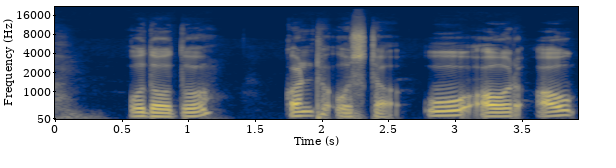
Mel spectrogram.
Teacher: ओ और औ का उच्चारण स्थान कंठ और ओष्ठ से हम लोग करते हैं, अतः इन्हें कंठोष्ठ वर्ण कहा जाता है।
